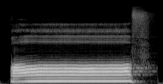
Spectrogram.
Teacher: কফ উচ্চারণের ক্ষেত্রে অবশ্যই 3 আলিফ টেনে পড়তে হবে।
